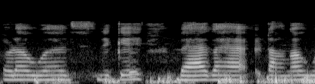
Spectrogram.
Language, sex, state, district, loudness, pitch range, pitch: Hindi, female, Punjab, Fazilka, -19 LUFS, 130-210 Hz, 210 Hz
